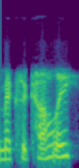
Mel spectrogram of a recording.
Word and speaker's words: Mexicali: and she crash landed in Mexicali. Am I pronouncing that correctly? – Yeah.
